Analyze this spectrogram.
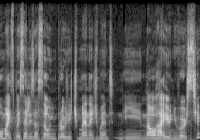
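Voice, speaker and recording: In a very clean recording with a silent background, a woman speaks at a moderate pace. Her fairly high voice has a bright, sharp tone and fairly even intonation. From southern Brazil (Rio Grande do Sul). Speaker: civil engineer and sales director. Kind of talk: conference talk. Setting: stage with audience.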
